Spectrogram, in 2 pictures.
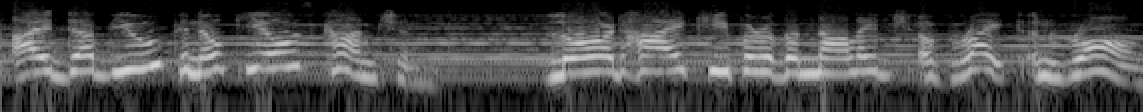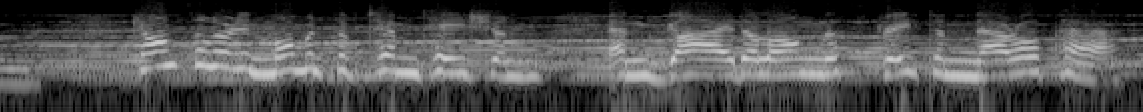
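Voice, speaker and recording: Serene fairy on muffled old radio. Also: female voice, high-pitched. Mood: ceremonial. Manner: formal, measured, gentle. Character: serene, gracious female fairy, kindly and regal. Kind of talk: 1930s radio drama acting. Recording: dull vintage radio broadcast with music.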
